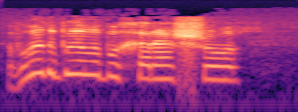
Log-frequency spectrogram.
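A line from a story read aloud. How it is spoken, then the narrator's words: Exclaiming. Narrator (Russian): воскликнул Пенкроф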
